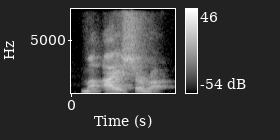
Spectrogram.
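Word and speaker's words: מעשר: Numbers chapter 18, verse 21, and Malachi chapter 3, verse 8 to 10, which means a tenth in the Hebrew, pronounced ma'aishara.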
